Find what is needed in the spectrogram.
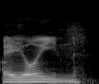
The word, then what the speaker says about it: Eoin: All right, so the next one is from Owen Donnelly, whose name is spelled E-O-I-N, but he very conveniently told me how to pronounce it at the end of the letter.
